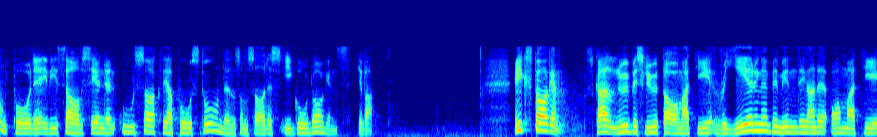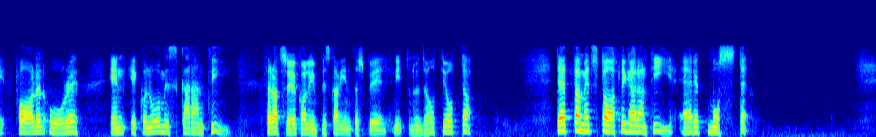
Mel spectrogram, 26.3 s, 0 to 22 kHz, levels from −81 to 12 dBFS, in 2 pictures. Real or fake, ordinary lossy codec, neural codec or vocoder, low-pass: fake; none; codec, 16 kHz, 1 kbps, X-Codec, WavLM features, trained on Multilingual LibriSpeech; 5.4 kHz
